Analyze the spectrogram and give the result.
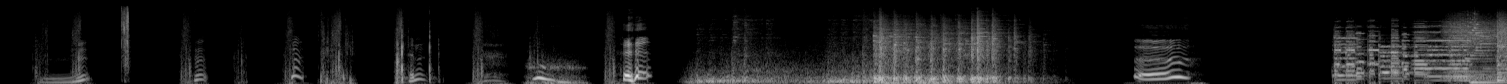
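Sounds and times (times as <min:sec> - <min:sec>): speeding train wheel clatter: 0:06.9 - 0:10.4.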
